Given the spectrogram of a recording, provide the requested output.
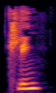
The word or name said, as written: kling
